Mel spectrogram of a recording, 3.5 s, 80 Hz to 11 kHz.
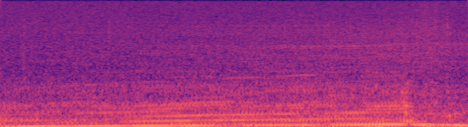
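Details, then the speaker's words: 2006 Toyota Rush 1.5 L 109 hp, 4WD, manual, accelerating on the road: steadily climbing engine drone with a faint whistle on top as variable valve timing shifts; normal valve timing whistle under acceleration. "система в зарабатывает когда слышно такой небольшой свист это вот фазы меняются у вас впускной клапан лучше открывается"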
